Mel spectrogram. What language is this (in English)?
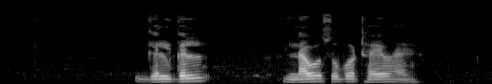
Dhatki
